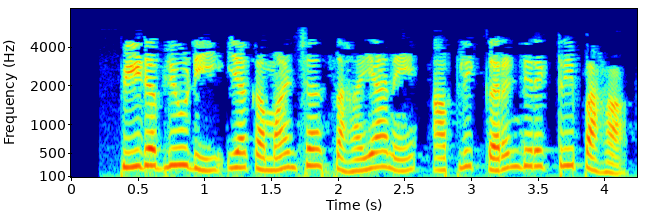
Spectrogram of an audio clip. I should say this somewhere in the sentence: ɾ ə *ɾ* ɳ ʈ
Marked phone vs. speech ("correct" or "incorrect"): incorrect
